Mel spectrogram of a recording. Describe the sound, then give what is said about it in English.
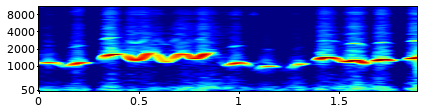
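A person whistles a wavering, warbling tune for about two seconds, pitch sliding up and down in a steady melodic line, clear with no talking. “I think I could whistle better than that fucker.”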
